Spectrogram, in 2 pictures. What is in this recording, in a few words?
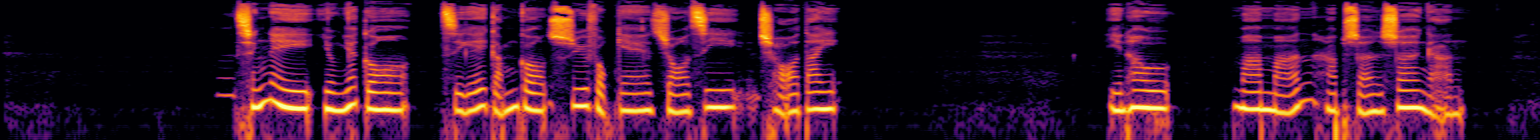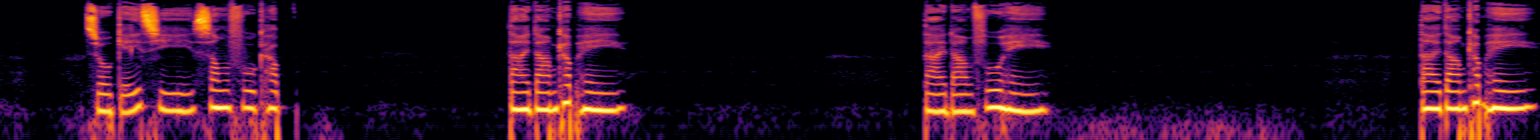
money 5 senses meditation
